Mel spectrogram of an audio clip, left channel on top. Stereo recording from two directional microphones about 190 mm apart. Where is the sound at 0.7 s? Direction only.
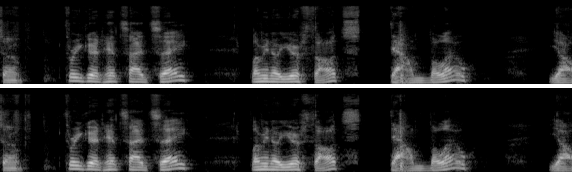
Centre (ahead or behind).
